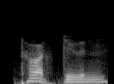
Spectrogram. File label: "ທອດຈືນ", Lao; thO2Ot cyyn fried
